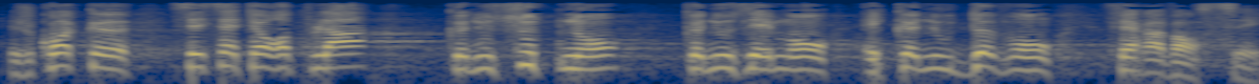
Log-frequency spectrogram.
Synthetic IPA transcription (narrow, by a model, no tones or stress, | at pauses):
eʒəkχwakəsɛsɛt̪øʁɔplakənusut̪nɔ̃ | kənuzɛmɔ̃ekənud̪əvɔ̃ | fɛʁavɑ̰̃sḛ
